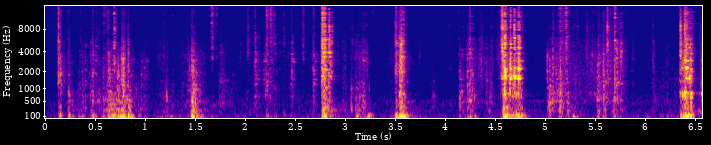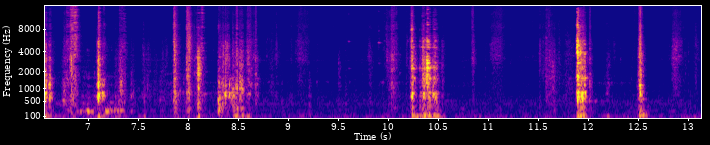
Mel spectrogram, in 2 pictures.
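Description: Crockery and glasses being loaded into a dishwasher's wire racks: irregular clinks, knocks and rattles of ceramic and glass set down against the rack.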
